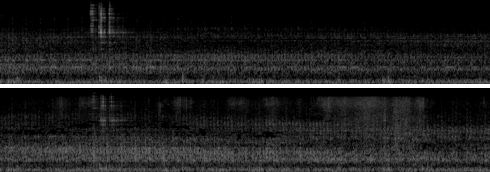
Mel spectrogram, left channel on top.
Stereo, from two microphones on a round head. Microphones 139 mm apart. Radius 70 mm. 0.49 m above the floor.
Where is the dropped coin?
75° left (ahead or behind), 6.5 m.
